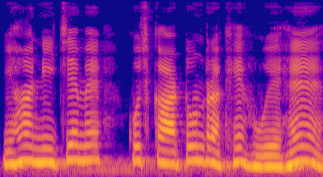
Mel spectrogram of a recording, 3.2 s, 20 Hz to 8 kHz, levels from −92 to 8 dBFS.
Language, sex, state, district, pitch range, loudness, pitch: Hindi, male, Jharkhand, Ranchi, 165-205 Hz, -15 LUFS, 185 Hz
